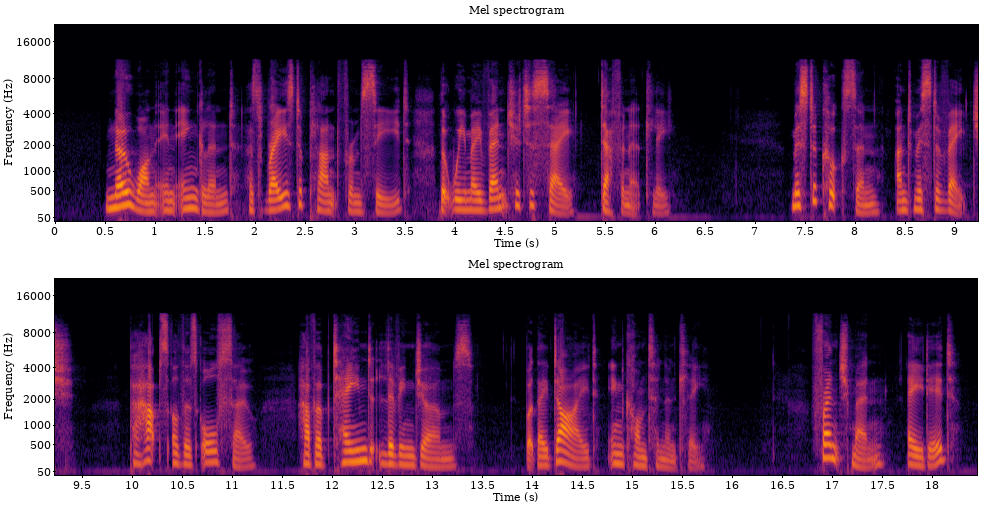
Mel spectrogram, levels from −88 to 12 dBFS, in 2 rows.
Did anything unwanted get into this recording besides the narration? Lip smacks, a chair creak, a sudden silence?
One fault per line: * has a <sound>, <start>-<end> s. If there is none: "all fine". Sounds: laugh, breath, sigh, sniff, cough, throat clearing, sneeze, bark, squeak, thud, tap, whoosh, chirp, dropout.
all fine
